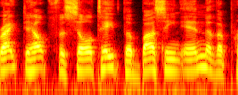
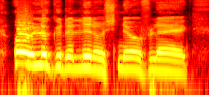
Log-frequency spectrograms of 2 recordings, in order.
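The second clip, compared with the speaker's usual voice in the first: put-on teasing like a kid, out loud; 6 dB louder than usual. Retelling how people taunt others online: imitating childlike taunting. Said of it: "childlike talking to each other".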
